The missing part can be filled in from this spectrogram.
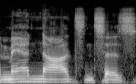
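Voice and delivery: ordinary talk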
